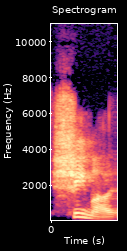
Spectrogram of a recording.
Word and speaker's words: schema: an acronym but uh it is Shima if you actually said it phonetically or how it's spelled so s c h e m a schema markup is probably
